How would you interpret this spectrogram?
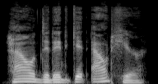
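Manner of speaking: usual speaking voice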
